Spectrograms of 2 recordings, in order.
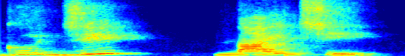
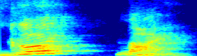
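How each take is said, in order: First: It ends with an added vowel sound. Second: It ends on the final t consonant. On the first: The speaker calls it wrong. "Not good nighty" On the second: The speaker calls it right. "Two syllables"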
